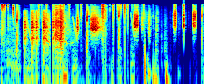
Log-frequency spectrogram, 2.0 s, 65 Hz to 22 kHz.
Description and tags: tweaknology glitchsquelch01
made with black retangle (Reaktor ensemble)
this is part of a pack of short cuts from the same session
click, computer, cyborg, digital, effect, electro, future, fx, glitch, hi-tech, lab, mecha, mutant, noise, robot, sci-fi, soundeffect, soundesign, transformers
